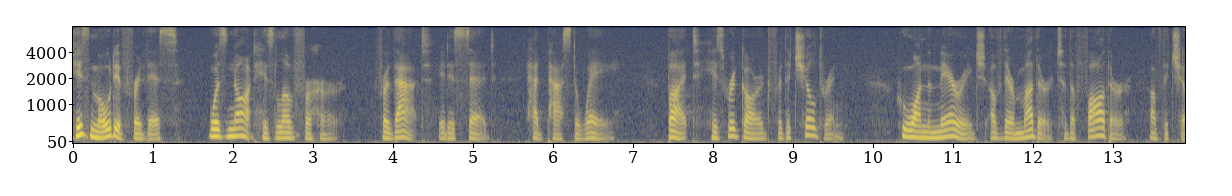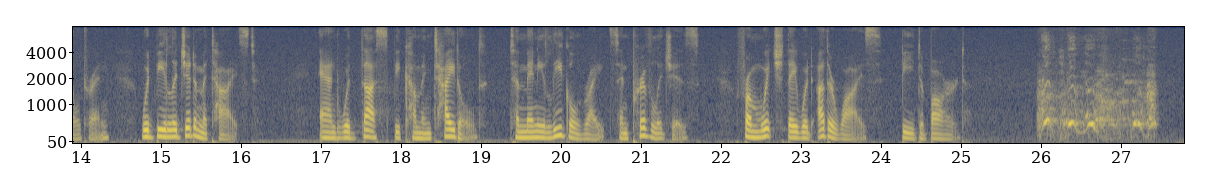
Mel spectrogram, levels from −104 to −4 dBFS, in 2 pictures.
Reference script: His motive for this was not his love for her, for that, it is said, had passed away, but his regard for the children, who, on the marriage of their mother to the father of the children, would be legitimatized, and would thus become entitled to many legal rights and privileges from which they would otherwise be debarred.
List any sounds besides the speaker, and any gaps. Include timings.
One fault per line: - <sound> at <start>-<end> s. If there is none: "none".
- bark at 26.0-27.5 s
